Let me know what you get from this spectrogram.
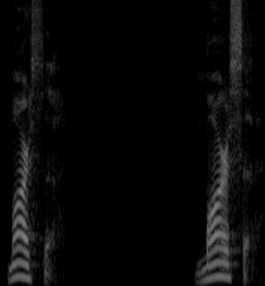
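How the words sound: The name is said gently and warmly. The speaker cares about and loves the listener. The speaker calls it right. "Do you hear his tone? It's tender. It's caring. It's loving. It's kind"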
